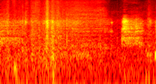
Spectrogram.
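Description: A boy's strained, breathy cry with gasping breaths, then another short cry near the end.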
